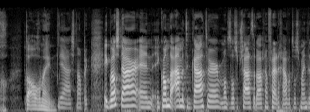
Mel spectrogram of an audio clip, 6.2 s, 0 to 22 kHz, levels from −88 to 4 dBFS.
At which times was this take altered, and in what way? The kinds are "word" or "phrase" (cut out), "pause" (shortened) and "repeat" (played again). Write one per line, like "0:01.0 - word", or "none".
none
